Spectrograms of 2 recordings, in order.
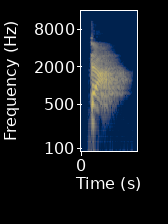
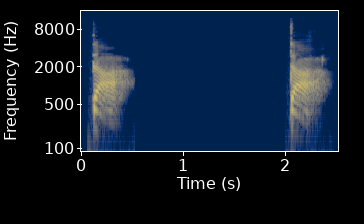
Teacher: to sound it out try to say a t sound without puffing air out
